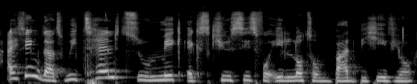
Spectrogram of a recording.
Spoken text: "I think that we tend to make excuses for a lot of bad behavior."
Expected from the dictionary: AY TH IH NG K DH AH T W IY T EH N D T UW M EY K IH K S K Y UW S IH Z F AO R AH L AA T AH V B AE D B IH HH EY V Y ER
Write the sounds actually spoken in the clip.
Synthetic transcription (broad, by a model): AY TH IH NG K DH AH T W IY T EH N D T UW M EY K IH K S K Y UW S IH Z F AO R AH L AA T AH V B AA D B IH HH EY V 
